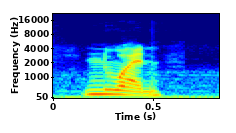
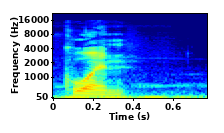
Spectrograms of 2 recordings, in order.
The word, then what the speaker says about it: Nguyen: Also, it's Nguyen. Let's add an H at the end. How you pronounce that surname. What? Nguyen. Nguyen? Mm-hmm. Well, I heard Gwen. Nope. Well, either way. I just listened to a Vietnamese man just say it to me.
